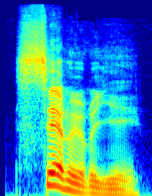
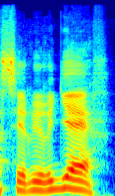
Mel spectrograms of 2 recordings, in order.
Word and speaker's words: serrurier: Alors attention, hein, même s'il y a deux R, on prononce comme si c'était qu'un seul R, d'accord? Serrurier. Serrurier. Serrurier. Et ne dites pas serrurière, d'accord? ER final fait un digramme pour faire le son E. Donc on n'entend pas de R final.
